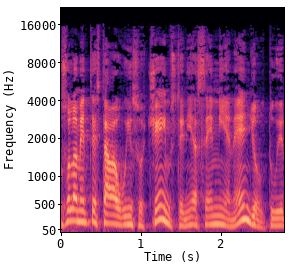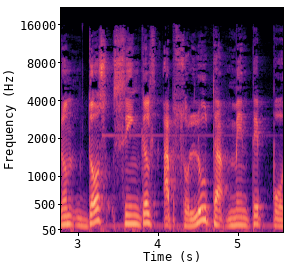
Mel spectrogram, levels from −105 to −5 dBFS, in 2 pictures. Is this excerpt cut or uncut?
uncut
